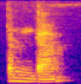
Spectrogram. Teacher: maka akan terasa bahwa N itu ketika lidah sebagai artikulator menuju ke titik artikulasi itu ada di posisi agak belakang, tidak murni apikudental. Itu karena dipengaruhi oleh D yang retroplex ya istilahnya. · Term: dipengaruhi oleh lingkungannya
